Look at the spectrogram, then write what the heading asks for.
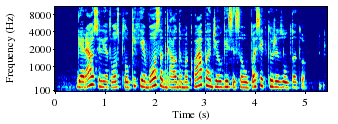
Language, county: Lithuanian, Marijampolė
